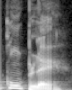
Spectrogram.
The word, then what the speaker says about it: complet: and then complet, okay, here a T at the end will open it, the sound of the E, so E, okay, ple, complet, complet, and then OM is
